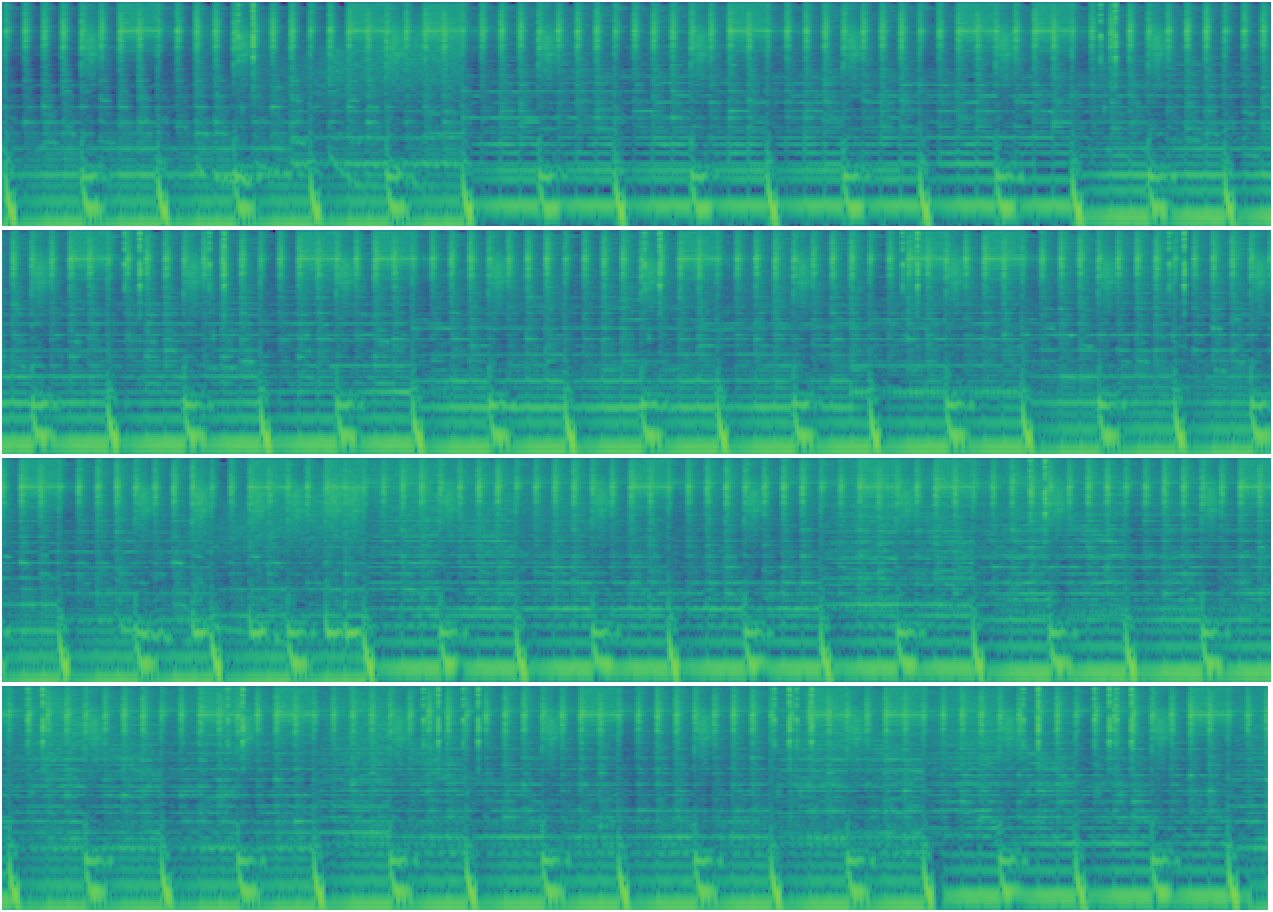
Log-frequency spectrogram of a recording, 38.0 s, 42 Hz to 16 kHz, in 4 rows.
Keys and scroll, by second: 6.0 Return, 22.4 Return.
